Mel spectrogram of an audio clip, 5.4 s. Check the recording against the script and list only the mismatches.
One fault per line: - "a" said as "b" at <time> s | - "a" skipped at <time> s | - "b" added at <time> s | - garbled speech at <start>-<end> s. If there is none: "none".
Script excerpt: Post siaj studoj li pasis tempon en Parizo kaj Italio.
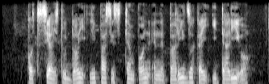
none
